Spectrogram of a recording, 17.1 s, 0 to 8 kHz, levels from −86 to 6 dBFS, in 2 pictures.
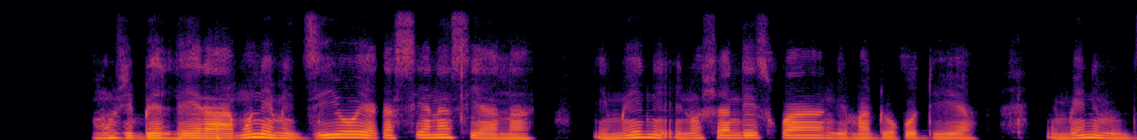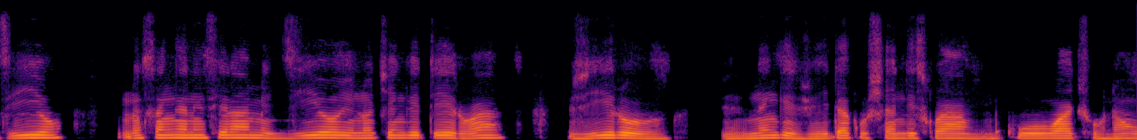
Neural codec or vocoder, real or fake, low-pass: none; real; 7.2 kHz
